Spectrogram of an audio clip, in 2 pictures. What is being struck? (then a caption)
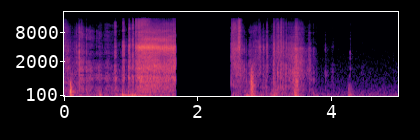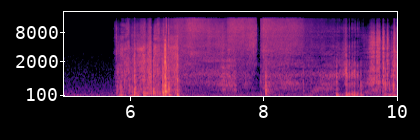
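Thick uncoated paper pages of a large hardcover book. Long white-painted nails and fingertips rub and scratch across the thick, uncoated printed pages of a large open hardcover encyclopedia lying flat, making dry, bright scraping and rustling. After a brief silent gap and a quiet stretch, a page is turned with a louder, sustained papery sweep and crinkle.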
